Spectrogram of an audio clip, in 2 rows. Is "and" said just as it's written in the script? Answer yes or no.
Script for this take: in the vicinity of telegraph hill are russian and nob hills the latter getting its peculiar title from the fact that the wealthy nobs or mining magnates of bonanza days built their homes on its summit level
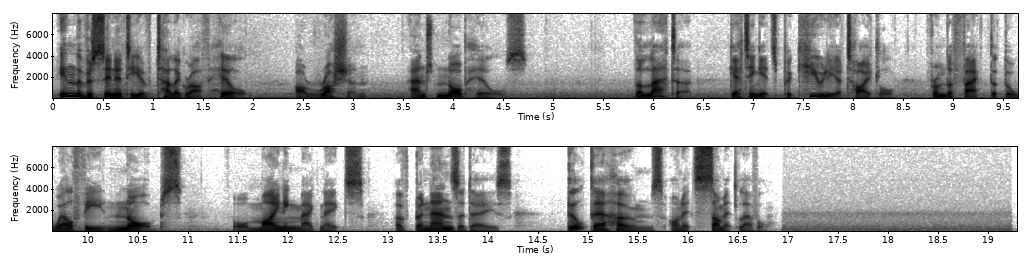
yes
